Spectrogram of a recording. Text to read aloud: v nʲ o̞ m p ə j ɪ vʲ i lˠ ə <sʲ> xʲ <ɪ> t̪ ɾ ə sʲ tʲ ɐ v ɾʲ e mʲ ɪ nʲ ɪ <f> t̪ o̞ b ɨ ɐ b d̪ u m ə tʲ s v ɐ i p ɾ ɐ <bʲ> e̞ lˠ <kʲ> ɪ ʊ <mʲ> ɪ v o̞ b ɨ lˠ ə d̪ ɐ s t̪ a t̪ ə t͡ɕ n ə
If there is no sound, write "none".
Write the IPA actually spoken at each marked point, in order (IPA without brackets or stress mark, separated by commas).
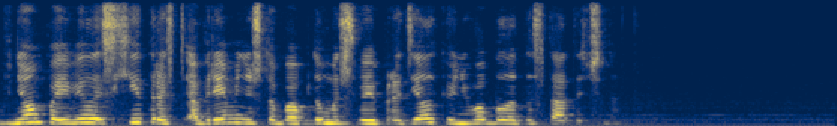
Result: sʲ, i, ʂ, dʲ, kʲ, nʲ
